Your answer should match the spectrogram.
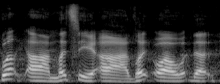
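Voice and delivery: flustered, stumbling search for words; loud, scrambling hesitation; unprepared. Retold or imitated. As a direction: act out fumbling with fillers and false starts. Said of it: "I wasn't actually prepared for that".

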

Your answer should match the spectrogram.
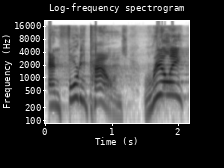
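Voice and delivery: a touch of retold astonishment at a four-year-old; dad stunned by his daughter's defiance; shocked dad. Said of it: "I was so shocked by this".

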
